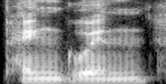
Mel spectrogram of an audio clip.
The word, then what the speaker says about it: penguin: So suede and suave, and then lots of them with G, like penguin, distinguish, and linguist.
